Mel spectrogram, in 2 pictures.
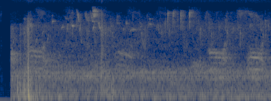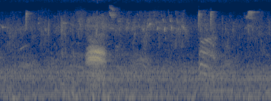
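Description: Faint outdoor bird sounds: scattered short chirps from several small birds over a steady hiss, with one louder, longer call about seven seconds in and a quick falling run of notes near the end. There is a single sharp tap just after the start.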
